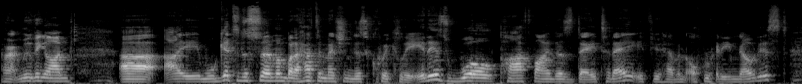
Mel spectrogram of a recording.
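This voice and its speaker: A man's voice: medium pitch, fairly quick. A man from Malaysia, a pastor, giving church announcements and opening a prayer in a chatty way with self-deprecating asides. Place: church service, streamed live.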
